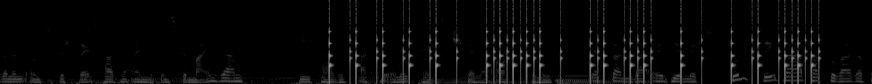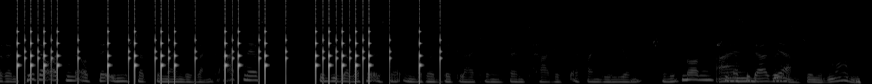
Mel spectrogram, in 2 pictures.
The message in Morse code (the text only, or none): 04LT7 VQW4T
